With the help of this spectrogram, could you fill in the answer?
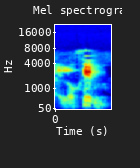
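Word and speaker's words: אלהים: Ya, huruf pertama alef. Alef itu silent letter, jadi dibaca vokalnya saja. Nah, vokalnya adalah vokal E plus seva itu ya, seva. Jadi tetap baca E ya. Kemudian huruf kedua itu lamet atau L dengan vokal O, elo. Kemudian huruf ketiganya H atau H dengan vokal I. Kemudian huruf yang terakhir itu mem final ya, M. Jadi dibaca Elohim, artinya Allah atau ilah.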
